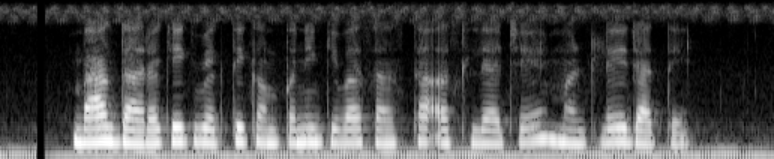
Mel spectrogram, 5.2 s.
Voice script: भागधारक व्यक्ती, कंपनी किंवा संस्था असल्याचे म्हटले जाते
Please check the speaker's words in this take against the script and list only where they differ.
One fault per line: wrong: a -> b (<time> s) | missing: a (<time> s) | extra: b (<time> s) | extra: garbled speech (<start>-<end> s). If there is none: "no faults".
extra: एक (1.1 s)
